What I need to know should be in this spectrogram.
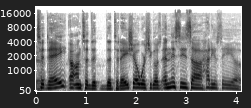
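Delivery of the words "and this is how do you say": mock Spanish accent, higher. Imitating how Alec Baldwin's wife talks on the Today Show: put-on Spanish accent. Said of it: "where she's talking like this".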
